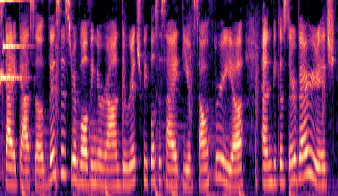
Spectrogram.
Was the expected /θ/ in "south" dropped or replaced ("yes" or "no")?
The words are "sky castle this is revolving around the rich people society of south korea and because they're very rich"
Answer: no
